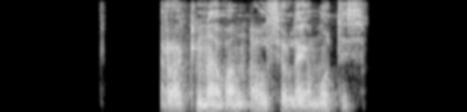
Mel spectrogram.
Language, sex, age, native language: Icelandic, male, 20-29, Icelandic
